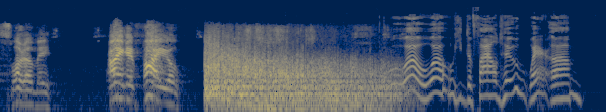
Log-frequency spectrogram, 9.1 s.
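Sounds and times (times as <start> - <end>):
speech: 0.1 - 1.0, 1.6 - 4.1, 6.1 - 8.8
lightning crash thunder sound effect: 3.1 - 6.1.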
